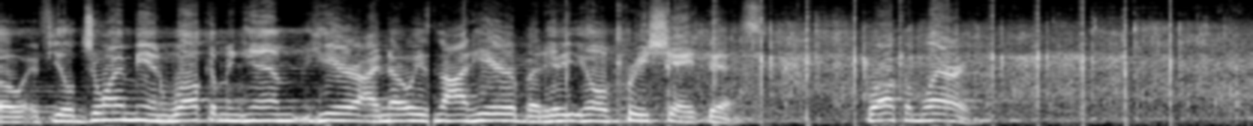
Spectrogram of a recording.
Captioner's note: applause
